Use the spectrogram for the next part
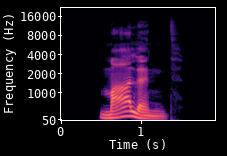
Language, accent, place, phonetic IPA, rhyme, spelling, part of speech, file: German, Germany, Berlin, [ˈmaːlənt], -aːlənt, malend, verb, De-malend.ogg
- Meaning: present participle of malen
